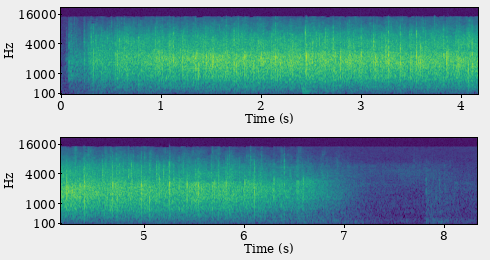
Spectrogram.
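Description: Conference audience applauding in a large hall. The clapping starts at once, holds steady for about six seconds, then dies away.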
